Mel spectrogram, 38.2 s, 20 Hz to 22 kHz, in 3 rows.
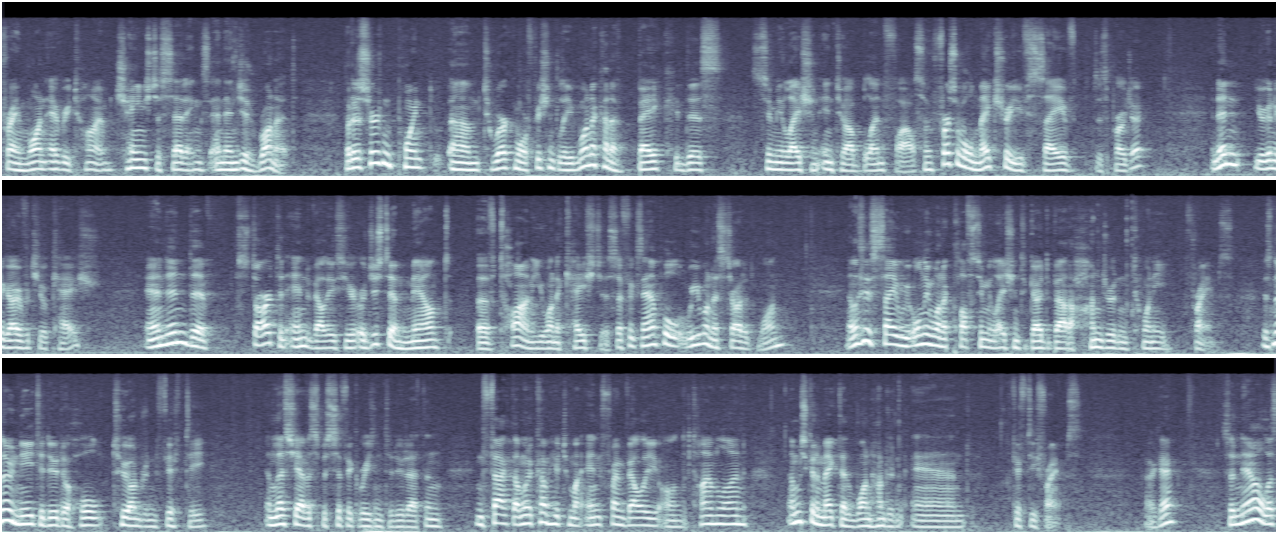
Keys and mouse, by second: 1.9 space, 4.8 space, 9.6 ctrl+s, 9.8 ctrl+s, 12.5 click, 21.1-23.7 drag, 32.0-35.2 drag, 36.6 middle click.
